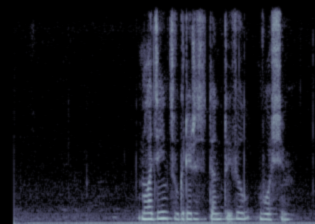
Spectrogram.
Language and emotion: Russian, neutral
